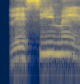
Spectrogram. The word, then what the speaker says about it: decime: Decime es una palabra llana que termina en vocal, por eso no lleva.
